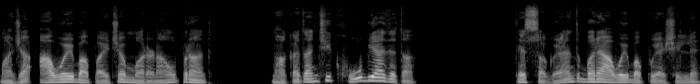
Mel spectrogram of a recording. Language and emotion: Goan Konkani, sad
